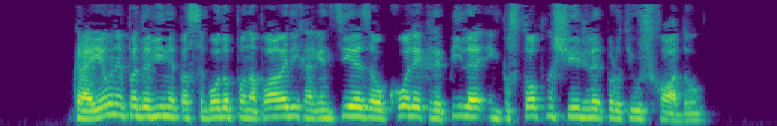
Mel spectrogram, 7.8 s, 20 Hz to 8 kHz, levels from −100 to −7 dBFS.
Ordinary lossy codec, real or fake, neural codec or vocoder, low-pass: MP3, 32 kbps; fake; codec, 16 kHz in and 24 kHz out, 1 kbps, XY-Tokenizer; 7.2 kHz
